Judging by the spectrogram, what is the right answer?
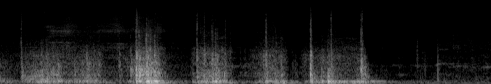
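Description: Hawker Hurricane's sliding cockpit canopy pulled shut along its rails: a run of sliding rattles and knocks, the loudest clunk about a second and a half in, all over by about three and a half seconds.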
